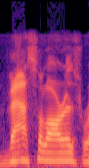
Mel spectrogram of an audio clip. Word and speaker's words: Vassilaris: And Dimitri is spelled with three I's, D-I-M-I-T-R-I. The last name, Vassilaris, rhymes with Assilaris.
